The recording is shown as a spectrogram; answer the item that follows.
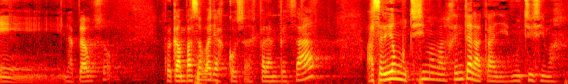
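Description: Here a woman speaks at a moderate pace with a fairly low pitch. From Madrid, Spain. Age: 30s. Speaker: vlogger mother. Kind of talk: casual family video diary. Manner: animated.

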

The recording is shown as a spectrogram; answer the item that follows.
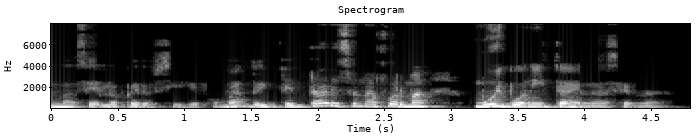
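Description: Fairly high-pitched man's voice, dark and mellow in tone, at a moderate pace with lively intonation. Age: 50s. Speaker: life coach and podcast host. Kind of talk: motivational monologue.

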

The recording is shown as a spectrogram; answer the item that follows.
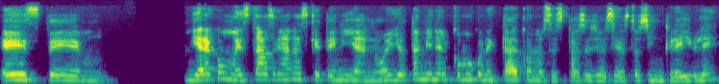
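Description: A woman talks at a moderate pace with a medium pitch and monotone, flat intonation. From Mexico, Monterrey. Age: 20s. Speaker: interior designer and business owner. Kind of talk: casual interview chat.

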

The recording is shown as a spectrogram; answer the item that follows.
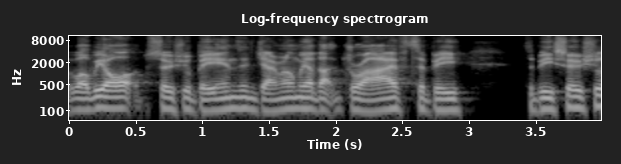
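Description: With a Liverpool accent, a medium-pitched man talks at a very fast pace in a very clean recording with a silent background. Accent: Liverpool (Scouse). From Liverpool, England. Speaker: online fitness coach. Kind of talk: casual interview chat. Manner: fast talker.

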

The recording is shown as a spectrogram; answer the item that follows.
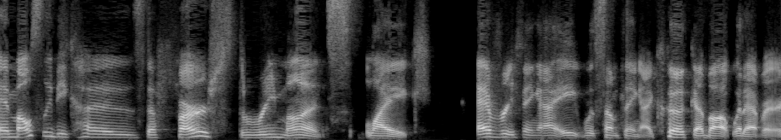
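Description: With an American accent, a woman in an unremarkable speaking voice talks at a fairly slow pace and a fairly low pitch, using lively intonation. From US South. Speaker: podcast co-host. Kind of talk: casual chat.

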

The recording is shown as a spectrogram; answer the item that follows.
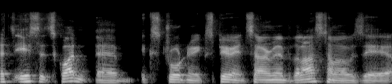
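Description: A man's fairly quick, lively-intoned speech comes through against a quiet background. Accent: Australian. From eastern Australia. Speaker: podcast host. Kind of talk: interview.

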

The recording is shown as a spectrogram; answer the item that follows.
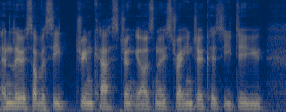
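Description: The speaker is a man. His voice has vocal fry. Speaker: podcast host. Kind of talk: casual chat. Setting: video call.

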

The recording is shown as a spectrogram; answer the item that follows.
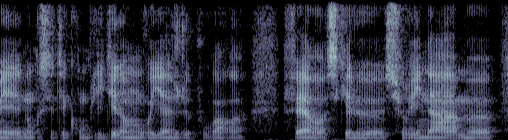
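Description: A man's very deep, low voice in a monotone, flat intonation, at a moderate pace, with audible room echo. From France. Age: 20s. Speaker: traveller. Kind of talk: interview. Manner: halting.

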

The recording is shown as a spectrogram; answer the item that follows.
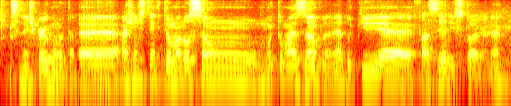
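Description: A man speaks at a moderate pace with hardly any pauses, his medium pitch and fairly even intonation set against noticeable background noise and audible room echo. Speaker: hip hop historian and teacher. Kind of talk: podcast interview.

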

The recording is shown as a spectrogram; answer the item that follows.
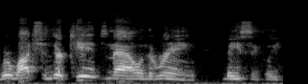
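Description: At a moderate pace, a man with a Southern US accent speaks at a fairly high pitch. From Louisiana and Texas (Houston, Dallas). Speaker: wrestling photographer and promoter. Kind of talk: interview.

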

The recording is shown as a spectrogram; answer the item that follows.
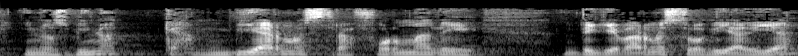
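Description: A man with a Mexican accent talks at a fairly quick pace in a fairly high pitch. His voice is somewhat breathy, and his intonation is fairly even. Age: 30s. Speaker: podcast host. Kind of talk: casual monologue.

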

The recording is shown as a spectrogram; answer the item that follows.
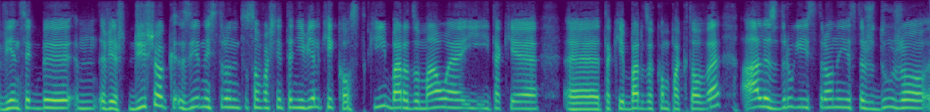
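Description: Delivered at a fairly quick pace in a Polish accent, the voice keeps fairly even intonation with a dry, close sound and no echo. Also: man. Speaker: YouTube watch reviewer and front-end developer. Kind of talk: casual interview conversation. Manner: hesitant, repeats words, filler words.

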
